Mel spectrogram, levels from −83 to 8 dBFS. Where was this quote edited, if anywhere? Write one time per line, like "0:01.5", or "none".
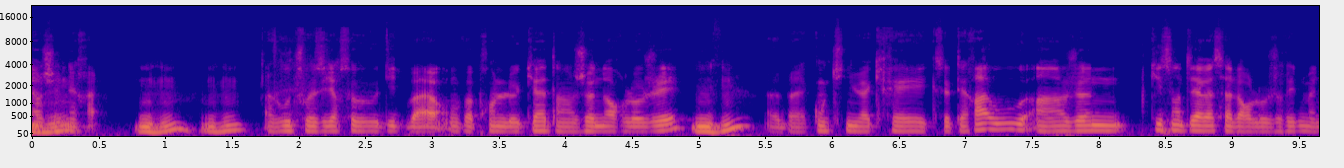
0:02.8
